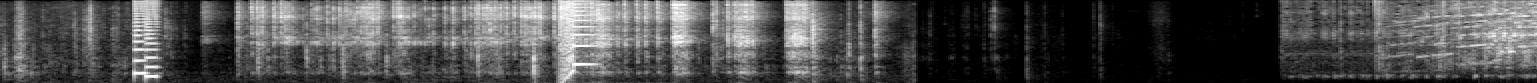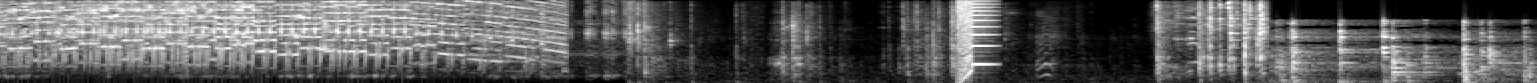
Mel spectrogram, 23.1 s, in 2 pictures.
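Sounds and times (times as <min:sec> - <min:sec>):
plastic toy parts rattling and clicking: 0:01.5 - 0:08.1, 0:17.4 - 0:18.7, 0:20.2 - 0:21.2.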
